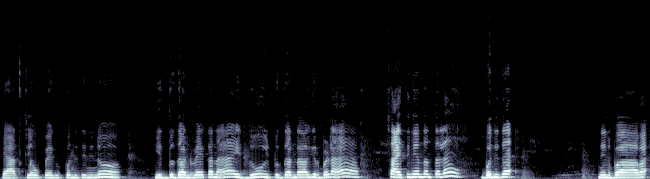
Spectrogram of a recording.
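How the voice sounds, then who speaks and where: A woman playing a sharp-tongued village wife who scolds her husband in a rapid, furious rush, in a comedy skit. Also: high-pitched, little pitch movement, close to an everyday voice. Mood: scolding. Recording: muffled lo-fi sound.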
